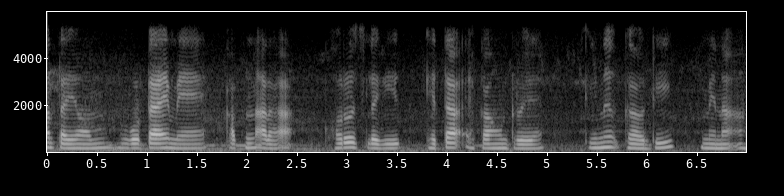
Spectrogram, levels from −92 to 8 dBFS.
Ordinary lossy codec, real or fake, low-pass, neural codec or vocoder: none; fake; 5.4 kHz; codec, 16 kHz, 8 kbps, FunCodec, trained on Chinese and English, 25 frames a second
